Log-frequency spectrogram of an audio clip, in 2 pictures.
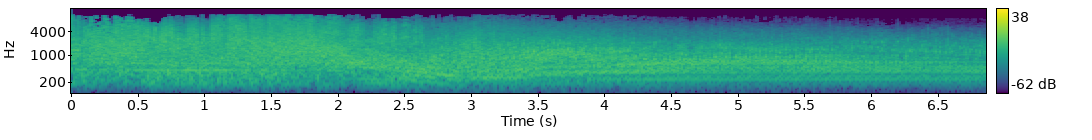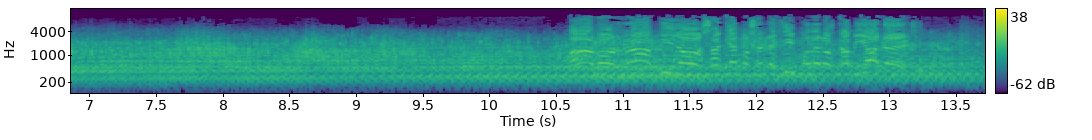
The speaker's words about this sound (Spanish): De pronto, sobre ellos aparece un avión que comienza a disparar al campamento. Todos buscan refugio como pueden.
